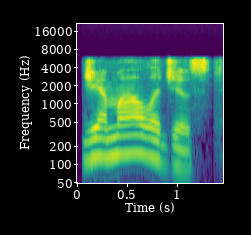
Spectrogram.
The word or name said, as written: gemologist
